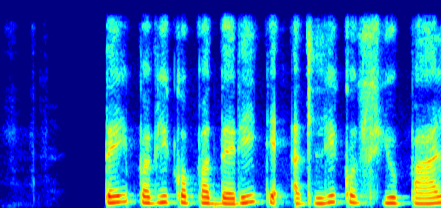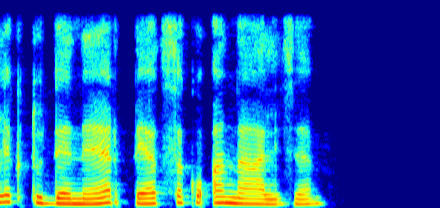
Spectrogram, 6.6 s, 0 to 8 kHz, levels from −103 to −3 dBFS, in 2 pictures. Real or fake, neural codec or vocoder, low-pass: real; none; 7.2 kHz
